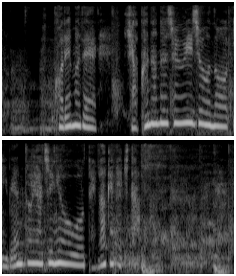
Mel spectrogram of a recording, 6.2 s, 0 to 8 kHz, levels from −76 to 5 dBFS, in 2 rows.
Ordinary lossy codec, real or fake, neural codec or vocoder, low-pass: none; fake; codec, 16 kHz, 4 kbps, X-Codec, WavLM features, trained on Multilingual LibriSpeech; 7.2 kHz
